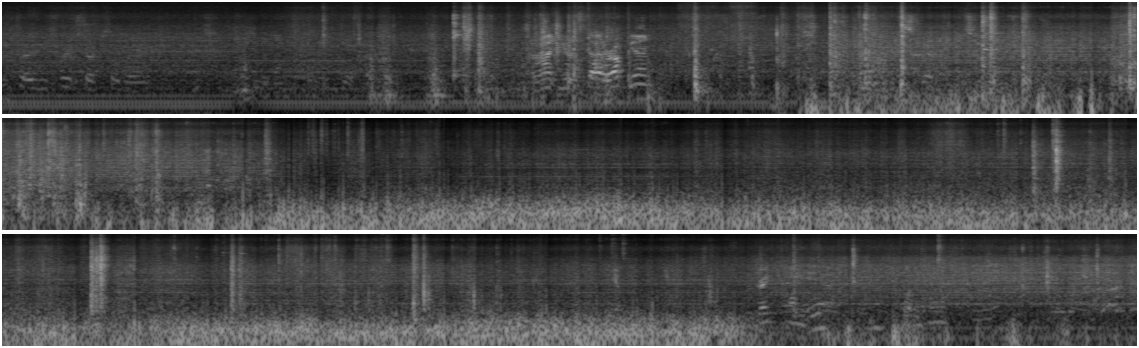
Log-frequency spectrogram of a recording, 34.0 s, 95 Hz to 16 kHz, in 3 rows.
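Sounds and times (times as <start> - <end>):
loud low rumble: 8.0 - 34.0.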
